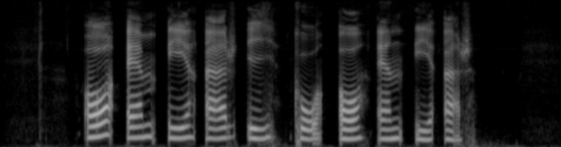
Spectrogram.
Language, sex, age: Swedish, female, 45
